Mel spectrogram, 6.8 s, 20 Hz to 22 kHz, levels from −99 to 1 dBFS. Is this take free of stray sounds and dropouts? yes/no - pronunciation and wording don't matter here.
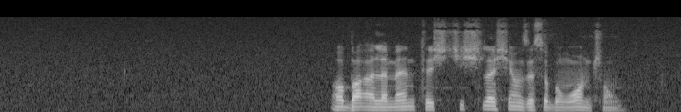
yes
